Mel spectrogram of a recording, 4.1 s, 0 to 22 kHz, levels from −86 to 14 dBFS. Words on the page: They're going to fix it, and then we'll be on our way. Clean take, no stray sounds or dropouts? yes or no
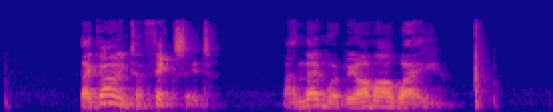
yes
